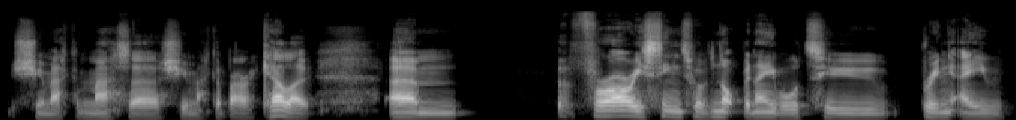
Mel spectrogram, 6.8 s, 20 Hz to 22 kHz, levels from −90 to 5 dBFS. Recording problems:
thin; very; fading below 550 Hz

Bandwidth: 14.5 kHz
